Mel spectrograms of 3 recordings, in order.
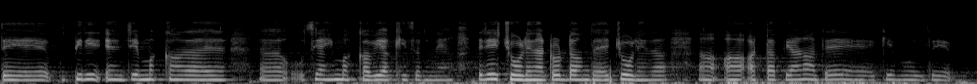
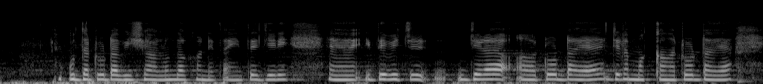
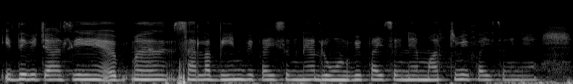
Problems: background sounds at intervals, echo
